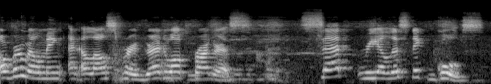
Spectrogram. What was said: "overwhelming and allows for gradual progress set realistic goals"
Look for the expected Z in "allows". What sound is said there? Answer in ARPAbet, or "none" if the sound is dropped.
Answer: S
